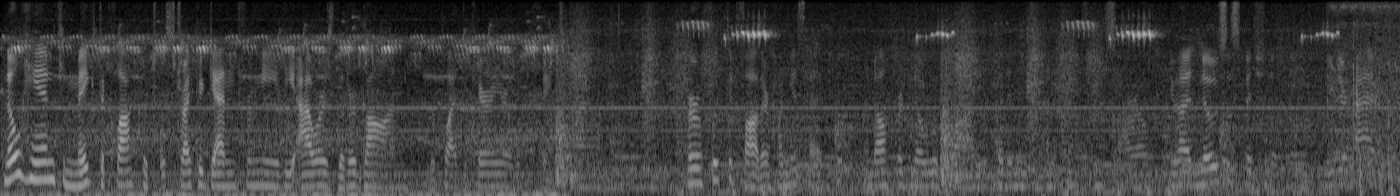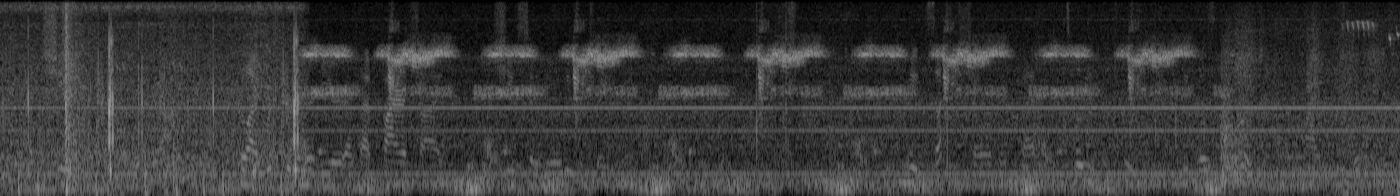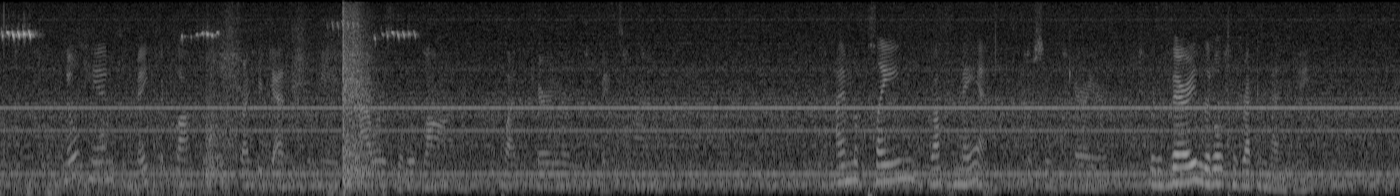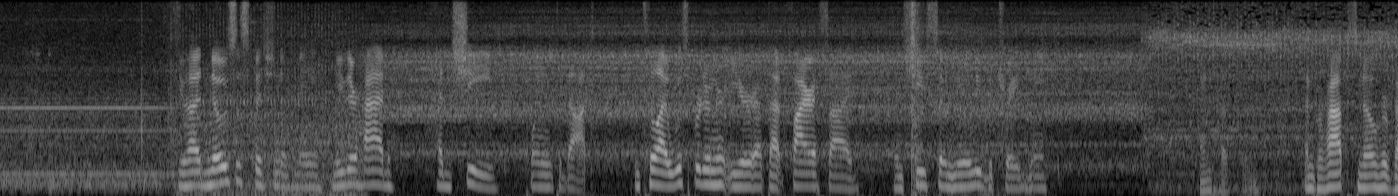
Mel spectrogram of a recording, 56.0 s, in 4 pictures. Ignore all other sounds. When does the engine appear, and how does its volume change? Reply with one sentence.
You can hear the engine from 0.0 to 55.9 s, getting louder.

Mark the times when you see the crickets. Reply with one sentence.
You can hear the crickets from 0.0 to 32.1 s.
